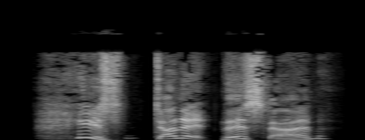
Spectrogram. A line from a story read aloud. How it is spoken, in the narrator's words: Katerina Ivanovna cried despairingly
